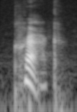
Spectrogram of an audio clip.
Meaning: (verb) 1. To form cracks 2. To break apart under force, stress, or pressure 3. To become debilitated by psychological pressure 4. To break down or yield, especially under interrogation or torture
- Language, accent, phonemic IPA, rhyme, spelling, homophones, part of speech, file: English, General American, /kɹæk/, -æk, crack, craic, verb / noun / adjective, En-us-crack.ogg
